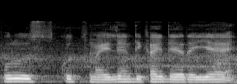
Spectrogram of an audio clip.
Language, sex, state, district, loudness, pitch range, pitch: Hindi, male, Rajasthan, Bikaner, -13 LUFS, 115-130 Hz, 120 Hz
